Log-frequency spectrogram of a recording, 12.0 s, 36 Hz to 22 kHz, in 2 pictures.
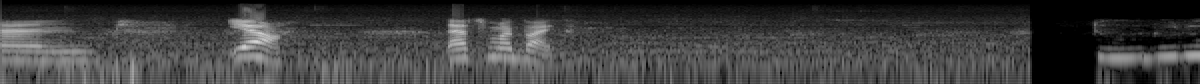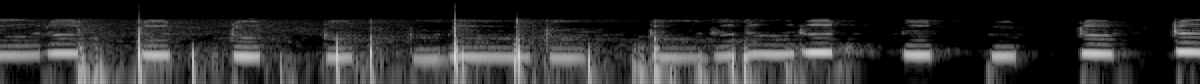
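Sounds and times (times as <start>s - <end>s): high voice singing: 5.4s - 12.0s.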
